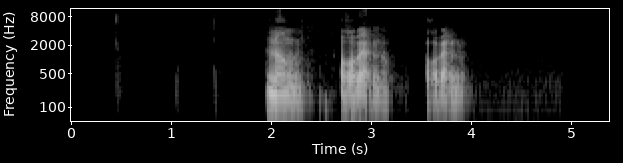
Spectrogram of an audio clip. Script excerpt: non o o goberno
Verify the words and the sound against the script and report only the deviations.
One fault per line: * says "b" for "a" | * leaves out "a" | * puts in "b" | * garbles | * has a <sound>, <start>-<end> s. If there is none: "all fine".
* puts in "goberno"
